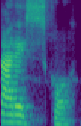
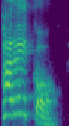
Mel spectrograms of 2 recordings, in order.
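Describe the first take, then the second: First: "Parezco" with an s before the "ko"; soft C sound. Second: "Pareco" higher, with a hard k; hard C pronunciation. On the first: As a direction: say "Parezco" as "pa-res-ko", lower. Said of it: "back to that soft". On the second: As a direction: say "Pareco" as spelled, ending in "ko". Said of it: "it would be pronounced like this". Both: Shown as a demonstration.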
